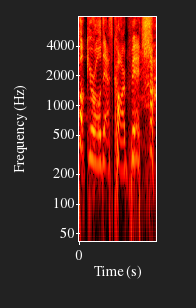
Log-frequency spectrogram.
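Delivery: put-on super low, deep demon voice. Retelling a TV reenactment of the youngest boy attacking a car, super low demon voice. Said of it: "in a super low demon voice going".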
